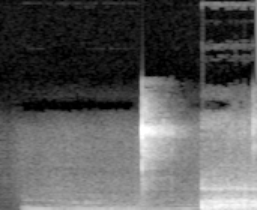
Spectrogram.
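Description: A rain shower is switched on: a click from the push-button panel, then a sudden loud rush of water spray about three-quarters of the way in, which keeps running.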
